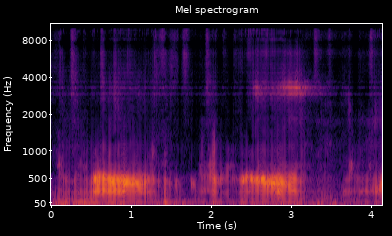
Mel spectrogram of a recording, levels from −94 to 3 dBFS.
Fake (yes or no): yes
